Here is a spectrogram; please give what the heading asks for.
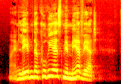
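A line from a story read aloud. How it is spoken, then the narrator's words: Sharp retort. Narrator (German): versetzte der Zar scharf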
